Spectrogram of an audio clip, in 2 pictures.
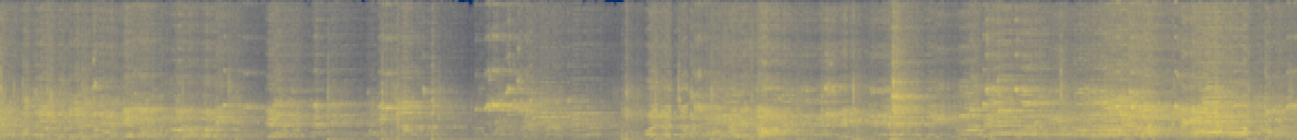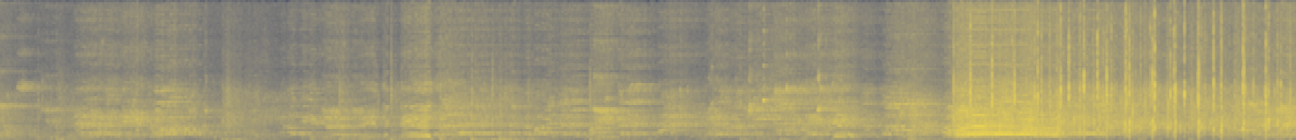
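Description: Basketball being dribbled on a sports-hall floor, thumping again and again, with players' and spectators' voices calling out in the hall; a loud burst of voices near the end.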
